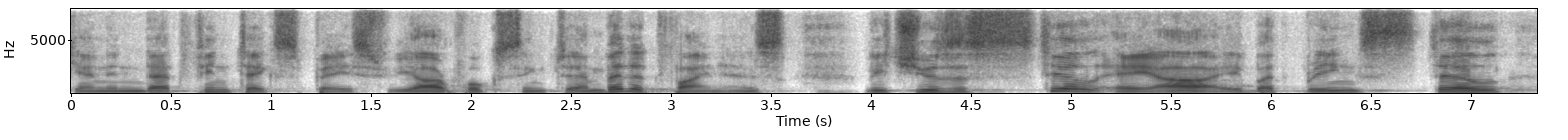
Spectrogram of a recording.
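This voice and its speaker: This panel discussion features a male fund manager earnestly laying out his fund's strategy for investors in slightly non-native phrasing. He has a medium-pitched, somewhat mellow voice that carries a big-room sound.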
